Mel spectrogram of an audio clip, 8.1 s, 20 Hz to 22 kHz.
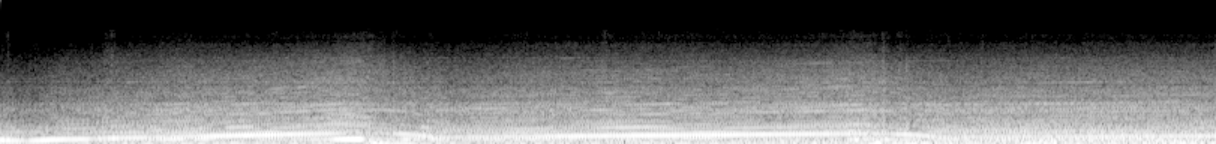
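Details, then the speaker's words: Mazda MX-5 Roadster before its transmission failure: engine revs smoothly twice and settles, even tone, no knock or whine. Normal revving. "this is my Mazda MX5 Roadster and this is how it sounds like"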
